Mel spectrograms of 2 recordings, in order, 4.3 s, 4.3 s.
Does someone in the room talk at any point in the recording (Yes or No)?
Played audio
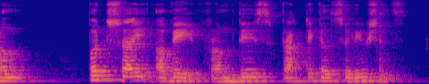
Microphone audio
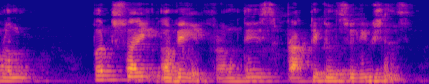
No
